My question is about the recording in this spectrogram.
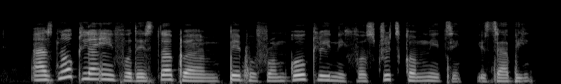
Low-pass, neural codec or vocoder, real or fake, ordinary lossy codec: none; codec, 16 kHz, 8 kbps, FreqCodec, larger model; fake; none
